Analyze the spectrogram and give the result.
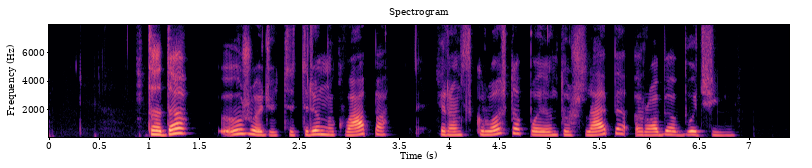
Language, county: Lithuanian, Alytus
